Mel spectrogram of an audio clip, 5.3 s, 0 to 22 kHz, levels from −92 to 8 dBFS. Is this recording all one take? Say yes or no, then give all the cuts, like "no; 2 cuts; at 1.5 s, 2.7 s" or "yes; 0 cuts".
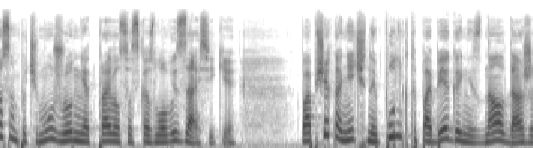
no; 1 cut; at 2.9 s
